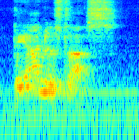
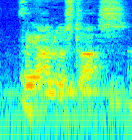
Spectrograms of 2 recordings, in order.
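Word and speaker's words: Theopneustos: Here's Strong's G2315. Theonoustos. Theonoustos. – So you can even get the proper pronunciation.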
